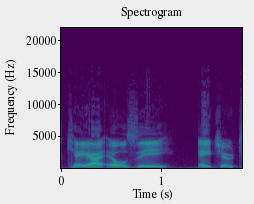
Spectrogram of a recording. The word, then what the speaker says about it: KILZ: they put KILLZ, but it's KILZ HOT. It's kind of the way you enunciate it. So it's kill shot, but the Z just kind of flows.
